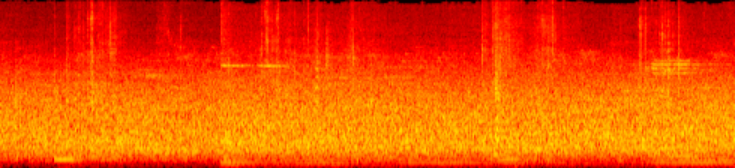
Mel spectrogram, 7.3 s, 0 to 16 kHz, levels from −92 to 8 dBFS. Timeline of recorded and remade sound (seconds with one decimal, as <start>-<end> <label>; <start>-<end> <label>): 0.0-7.4 recorded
